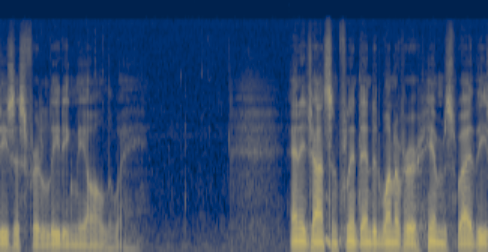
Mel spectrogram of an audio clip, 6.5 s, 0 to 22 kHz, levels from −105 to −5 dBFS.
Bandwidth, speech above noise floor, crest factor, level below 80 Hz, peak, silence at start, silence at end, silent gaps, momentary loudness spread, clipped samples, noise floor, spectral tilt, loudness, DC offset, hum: 14.5 kHz; 39 dB; 22 dB; -56 dBFS; -14 dBFS; 0 s; 0 s; none; 11 LU; under 0.1%; -72 dBFS; -6.5 dB/octave; -33 LUFS; under 0.1%; none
